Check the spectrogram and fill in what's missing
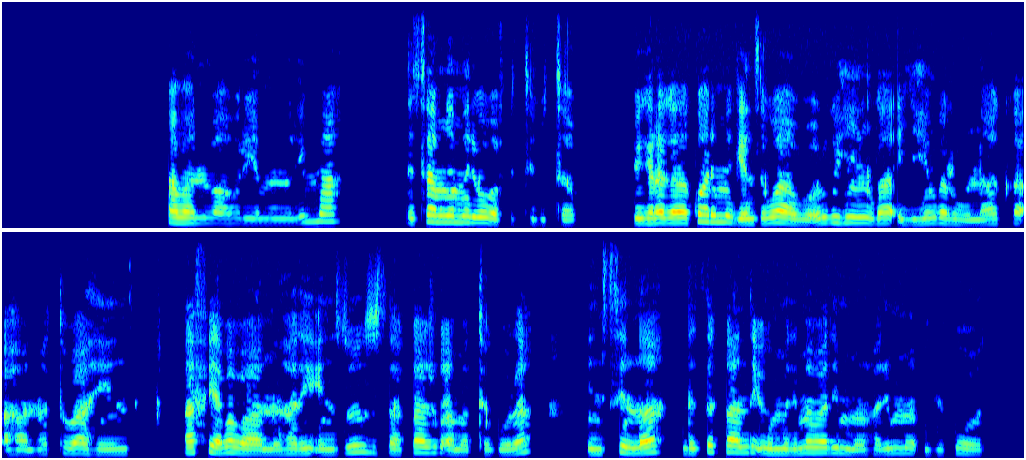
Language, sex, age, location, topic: Kinyarwanda, female, 18-24, Huye, agriculture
